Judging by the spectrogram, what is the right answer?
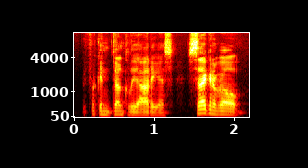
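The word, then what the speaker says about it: Dunkleosteus: so first of all you mispronounced dun closius there second of all um dunkly Aus second of all like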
